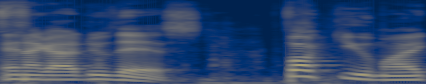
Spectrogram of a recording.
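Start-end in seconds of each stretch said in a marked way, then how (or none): 1.4-2.1 slightly hostile, a little aggressive, higher pitch. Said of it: "that was a little aggressive".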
